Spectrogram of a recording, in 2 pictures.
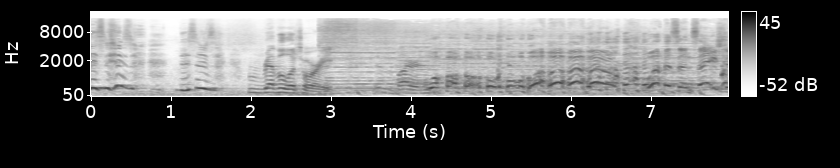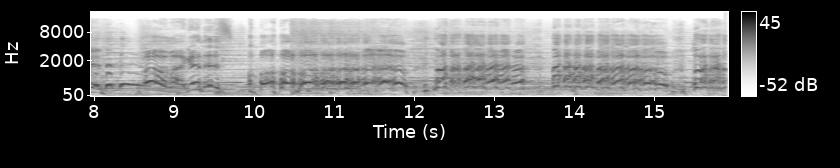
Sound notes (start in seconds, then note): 4.3 laughs; 5.2 bright orchestral music; 10.7 laughs; 12.2 Keith continues laughing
